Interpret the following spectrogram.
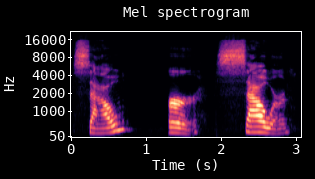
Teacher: It almost sounds like there's a W in the middle of this word.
